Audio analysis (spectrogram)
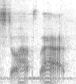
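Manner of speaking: unvoiced whispered aside. Real, not acted. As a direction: whisper it under your breath. Muttered aside.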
